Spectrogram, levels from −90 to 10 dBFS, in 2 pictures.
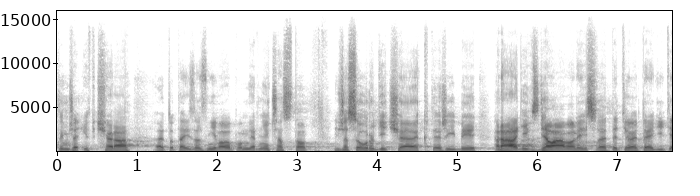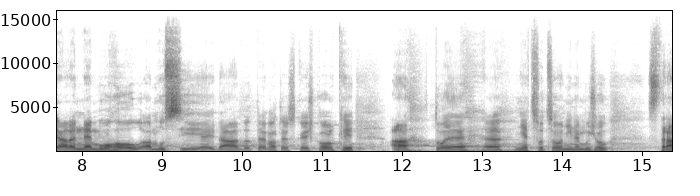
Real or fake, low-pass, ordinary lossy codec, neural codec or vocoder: fake; 14.4 kHz; Opus, 64 kbps; codec, 44.1 kHz, 2.6 kbps, SNAC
